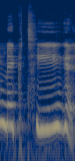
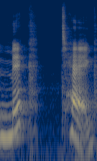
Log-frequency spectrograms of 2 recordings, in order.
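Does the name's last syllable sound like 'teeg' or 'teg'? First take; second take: teeg; teg. First: The last syllable has a long 'ee' vowel. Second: The last syllable has a short 'e' vowel. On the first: "if you say McTeague, it doesn't matter" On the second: "I pronounce it Mick Teg"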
